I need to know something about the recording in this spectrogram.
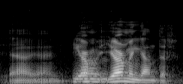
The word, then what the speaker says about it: Jormungandr: How do I pronounce that properly? Jormungandr.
